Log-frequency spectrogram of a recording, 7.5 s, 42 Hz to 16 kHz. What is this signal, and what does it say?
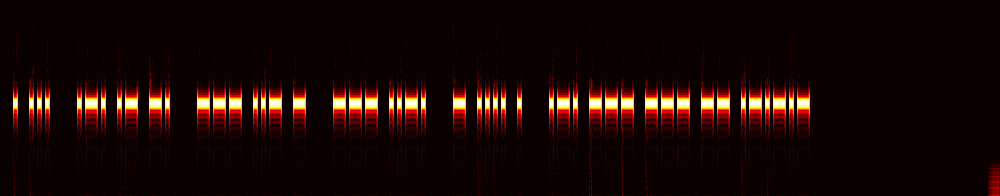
Morse code, heard as a keyed tone, about 40 wpm, 700 Hz. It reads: ES RAN OUT OF THE ROOM.
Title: Sentences from Top 500 Words and Abbreviations 40wpm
